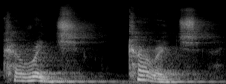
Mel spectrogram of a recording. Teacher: You have to stress in the beginning. So courage, that's how you have to pronounce the word, not courage.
